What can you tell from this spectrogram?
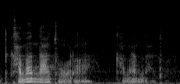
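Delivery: calm them down gently, let it die away; hushed restraint. Retold or imitated. David quietly telling his generals to leave him, hushed.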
